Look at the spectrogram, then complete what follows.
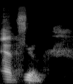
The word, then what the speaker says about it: Cairns: I'm not sure if I'm pronouncing Cairns right, but that's it was a pretty solid. Cans, like be a can, and then you add a plural, cans. Melbourne and Cairns. Yeah, Cairns.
